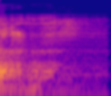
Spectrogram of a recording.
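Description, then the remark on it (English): A single loud, drawn-out fart in Dover, Delaware, with a buzzy, sputtering tone, strongest at the start and gradually trailing off over a second and a half, with no talking. “farting to you live from Dover, Delaware.”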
